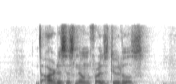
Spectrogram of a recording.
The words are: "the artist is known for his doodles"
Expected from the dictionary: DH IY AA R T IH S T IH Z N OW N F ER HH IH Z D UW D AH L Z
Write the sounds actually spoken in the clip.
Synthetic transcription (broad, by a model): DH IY AA R T IH S T IH Z N OW N F ER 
